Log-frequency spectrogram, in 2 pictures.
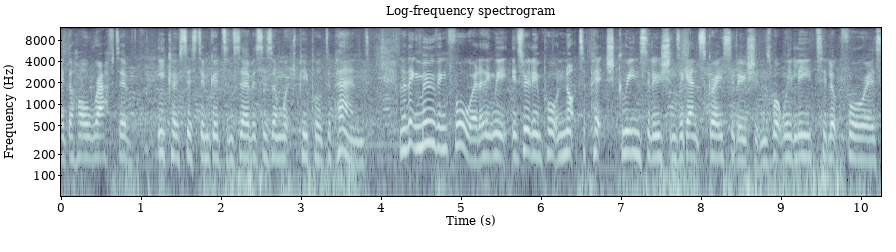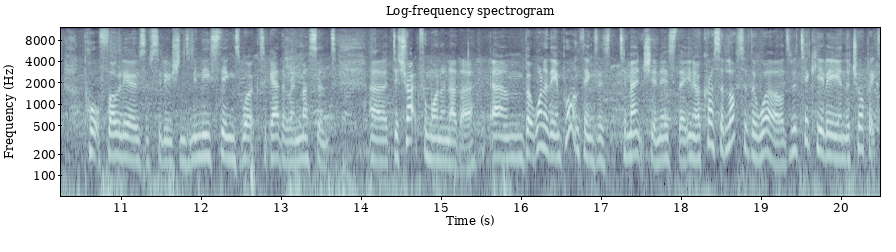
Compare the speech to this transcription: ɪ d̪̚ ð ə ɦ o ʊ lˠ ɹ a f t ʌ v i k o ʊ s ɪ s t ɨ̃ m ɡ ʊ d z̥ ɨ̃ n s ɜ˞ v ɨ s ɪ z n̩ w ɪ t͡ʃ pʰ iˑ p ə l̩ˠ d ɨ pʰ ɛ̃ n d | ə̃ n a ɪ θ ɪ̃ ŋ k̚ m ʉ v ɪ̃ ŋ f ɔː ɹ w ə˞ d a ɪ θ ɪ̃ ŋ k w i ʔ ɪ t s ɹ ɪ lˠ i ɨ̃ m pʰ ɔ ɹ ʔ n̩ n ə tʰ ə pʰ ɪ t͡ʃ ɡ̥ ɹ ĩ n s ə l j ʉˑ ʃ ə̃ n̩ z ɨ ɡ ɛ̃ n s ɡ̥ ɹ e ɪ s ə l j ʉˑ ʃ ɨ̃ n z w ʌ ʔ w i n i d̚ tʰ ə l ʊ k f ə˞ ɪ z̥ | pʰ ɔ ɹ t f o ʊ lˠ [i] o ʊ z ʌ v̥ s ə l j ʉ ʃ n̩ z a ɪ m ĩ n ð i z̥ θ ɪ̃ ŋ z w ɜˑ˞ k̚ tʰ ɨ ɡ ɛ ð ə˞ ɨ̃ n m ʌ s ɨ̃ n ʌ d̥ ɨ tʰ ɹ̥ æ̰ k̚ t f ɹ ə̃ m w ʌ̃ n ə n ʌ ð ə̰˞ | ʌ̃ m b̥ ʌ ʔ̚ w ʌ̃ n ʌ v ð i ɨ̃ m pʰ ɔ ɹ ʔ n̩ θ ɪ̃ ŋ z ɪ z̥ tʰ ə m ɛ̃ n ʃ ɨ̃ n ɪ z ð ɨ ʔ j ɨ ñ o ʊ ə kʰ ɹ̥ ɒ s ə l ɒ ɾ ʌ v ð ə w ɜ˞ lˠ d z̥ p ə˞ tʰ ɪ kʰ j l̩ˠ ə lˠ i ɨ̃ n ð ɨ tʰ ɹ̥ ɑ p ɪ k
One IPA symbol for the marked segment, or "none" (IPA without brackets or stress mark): i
